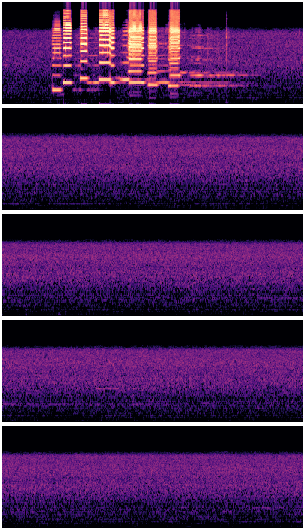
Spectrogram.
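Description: A loud, short melodic tune of several quick pitched notes, each struck sharply and ringing briefly, starting about a second in and dying away within about two and a half seconds. After it comes a steady low background hum.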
